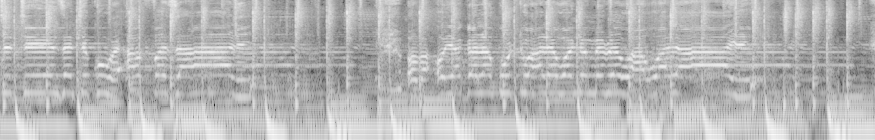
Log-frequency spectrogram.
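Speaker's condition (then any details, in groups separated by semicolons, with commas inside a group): No condition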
